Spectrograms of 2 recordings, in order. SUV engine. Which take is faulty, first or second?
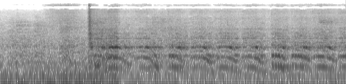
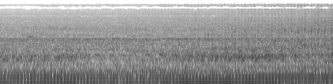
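first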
